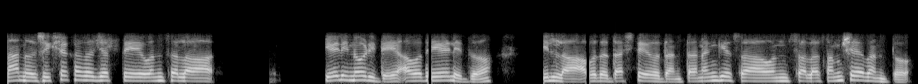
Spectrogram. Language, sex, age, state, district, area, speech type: Kannada, male, 18-30, Karnataka, Shimoga, rural, conversation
